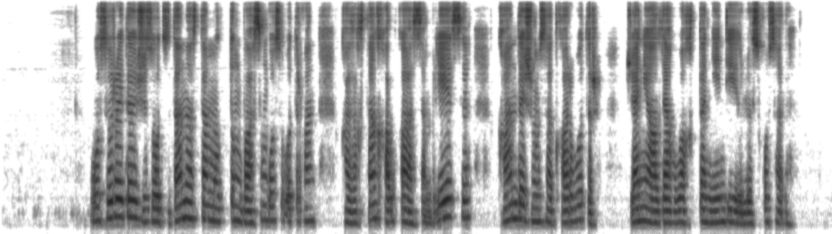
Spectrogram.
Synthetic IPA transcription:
wʔo̞səɾɑjd̪ɑʒʏzwo̞t̪əzd̪ɑnɑst̪ɑmʊlˠt̪ːəɴbɑsəɴqʰo̞səpwo̞t̪əɾʁɑɴqʰɑzɑqst̪ɑɴχɑlˠqəɑsːemblejasəqʰɑnd̪ɑjʒʊməs̬ɑt̪̚qɑɾəpwo̞t̪əɾ | ʒ̥æne̞ɑlˠd̪ɑʁəwɑqə̥t̪ːɑne̞nd̪e̞jʏ̰lesqʰo̞sɑd̪ə

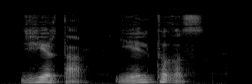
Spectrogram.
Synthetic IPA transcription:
ʒeɾt̪ʰɑ̰ɾ | je̞lt̪ʰəʁə̰z̥

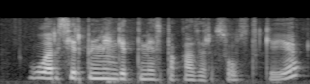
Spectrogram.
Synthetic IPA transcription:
wo̞lˠɑɾse̞ɾpɪnme̞ŋkʲʰe̞t̪ːeme̞spɑqʰɑzɪɾso̞lˠst̪ɪ̥kʲḛjæ

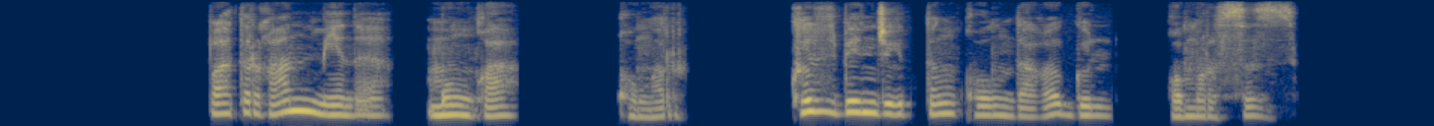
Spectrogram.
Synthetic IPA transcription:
b̥ɑt̪əɾʁɑnme̞nɪ | məɴʁɑ | qʰoɴəɾ | kʲʰʏzbe̞nʒɪɡʲɪt̪ːɪŋqʰo̞lˠənd̪ɑʁəɡʲʏl | ʁʊməɾsəz

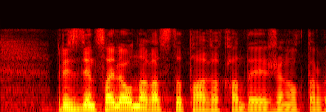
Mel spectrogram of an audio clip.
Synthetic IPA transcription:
pʰɾezijd̪et̪sɑjlˠɑwənɑqʰɑt̪ə̥st̪ət̪ʰɑʁəqʰɑnd̪ɑjʒɑɴɑlˠəq̚t̪ɑɾb

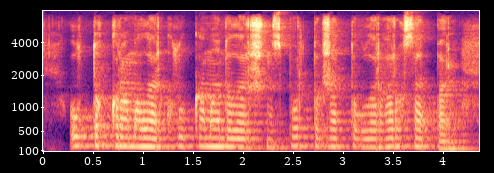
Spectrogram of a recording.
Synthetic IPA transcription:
ʊlˠt̪ːəqʰːʊɾɑmɑlˠɑɾkʰlˠup̚kʰo̞mand̪alˠɑɾʏʃɪnspo̞ɾt̪ːəqʒɑt̪ːəʁulˠɑɾʁɑɾʊqsɑt̪̚bɑɾ

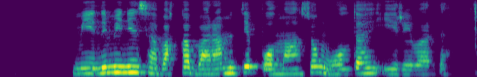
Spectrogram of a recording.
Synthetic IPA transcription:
me̞nɪme̞ne̞nsɑbɑqːɑbɑɾɑmənd̪e̞p̚bo̞lˠmɑʁɑnso̞ɴwo̞lˠd̪ɑeɾe̞βɑɾd̪ə

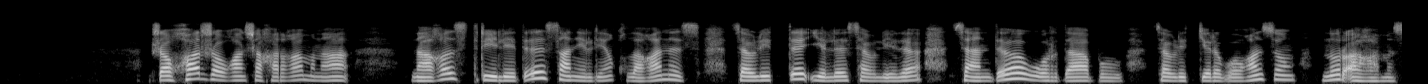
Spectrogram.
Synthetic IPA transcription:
ʒ̥ɑwχɑɾʒɑwʁɑnʃɑχɑɾʁɑmənɑ | nɑʁəzt̪ʰɪɾe̞le̞d̪ɪsɑne̞ld̪e̞ɴqʰʊlˠɑʁɑnɪz̥sæwle̞t̪ːɪje̞lɪsæwle̞lɪsænd̪ɪwo̞ɾd̪ɑbʊlˠsæwle̞t̪̚kʲe̞ɾɪbo̞lˠʁɑnso̞ɴ | nʊɾɑʁɑməz̥

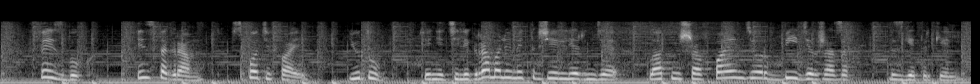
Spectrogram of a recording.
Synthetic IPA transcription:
fejsbuk | ijnst̪aɡramspo̞t̪ifaj | jut̪up̚ | ʒ̥æne̞t̪ʲʰe̞lʲe̞ɡramæleme̞t̪ːɪkʒe̞ɾle̞ɾɪnd̪e̞ | lˠɑt̪ənʃɑfajnd̪ʲorbijd̪e̞pʒɑzəp̚ | bɪzɡʲe̞t̪ʰɪɾkʲe̞l

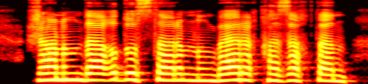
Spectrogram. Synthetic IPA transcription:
ʒɑnəmd̪ɑʁəd̪o̞st̪ɑɾəmnəɴbæɾɪqʰɑzɑq̚t̪ɑn

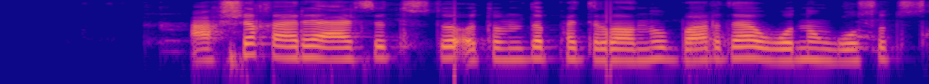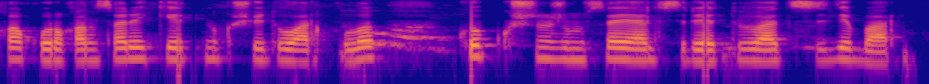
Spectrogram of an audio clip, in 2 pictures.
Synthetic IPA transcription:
ɑqʃəqæɾɪæɾsɪt̪ʰʊ̥st̪əʔʊt̪əmd̪əpʰɑjd̪ɑlˠɑnuəbɑɾd̪ɑwo̞nəɴwo̞sət̪ʰʊ̥sqɑqʰo̞ɾʁɑnsæɾekʲe̞t̪ɪŋkʲʰʏ̥ʃe̞t̪uɑɾqəlˠəkʲʰɵp̚kʲʰʏ̥ʃɪnʒʊmsɑjælsɪɾe̞t̪uæd̪ɪ̥sɪd̪e̞bɑɾ

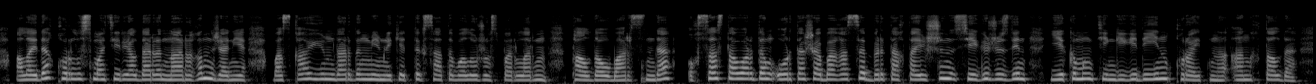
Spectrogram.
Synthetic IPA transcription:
ɑlˠɑjd̪ɑqʰʊɾəlˠəsmat̪ʲe̞ɾijalˠd̪ɑɾənɑɾʁənʒæne̞bɑsqɑʊjəmd̪ɑɾd̪əɴme̞mle̞kʲe̞t̪ːɪksɑt̪əpɑlˠuʒo̞spɑɾlˠɑɾənt̪ʰɑlˠd̪ɑwbɑɾəsənd̪ɑʊqsɑst̪ʰɑwɑɾd̪əɴwo̞ɾt̪ɑʃɑbɑʁɑsəbɪɾt̪ʰɑqt̪ɑjʏʃɪnse̞ɡʲɪzʒʏzd̪e̞nje̞kʲɪməɴt̪ʰe̞ŋɡʲe̞ɡʲe̞d̪e̞jɪɴqʰʊɾɑjt̪ənəʔɑnəqt̪ɑlˠd̪ə

